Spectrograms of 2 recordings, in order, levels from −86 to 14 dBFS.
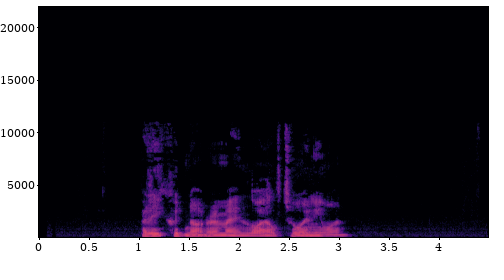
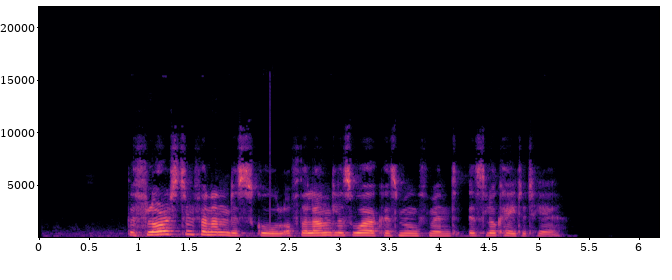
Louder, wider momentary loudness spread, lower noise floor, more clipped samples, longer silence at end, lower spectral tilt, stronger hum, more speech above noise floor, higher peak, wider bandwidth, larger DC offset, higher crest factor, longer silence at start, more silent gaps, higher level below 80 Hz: second, -33 LUFS vs -20 LUFS; second, 8 LU vs 14 LU; second, -71 dBFS vs under -90 dBFS; neither; first, 1.4 s vs 1 s; first, -6.5 dB/octave vs -3.5 dB/octave; neither; second, 39 dB vs over 70 dB; second, -14 dBFS vs -2 dBFS; first, 11.5 kHz vs 10 kHz; neither; about the same, 22 dB vs 18 dB; first, 1.05 s vs 0.9 s; neither; about the same, -70 dBFS vs -74 dBFS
